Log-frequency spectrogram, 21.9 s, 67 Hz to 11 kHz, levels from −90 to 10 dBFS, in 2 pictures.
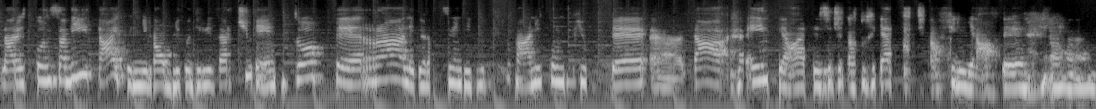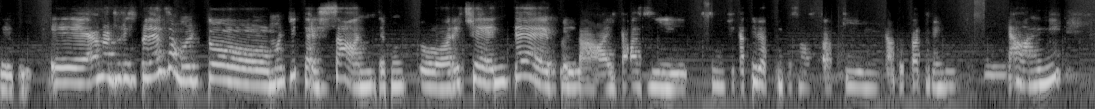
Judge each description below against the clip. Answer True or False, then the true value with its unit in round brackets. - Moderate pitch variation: True (4.1 semitones)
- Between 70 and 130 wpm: True (120 wpm)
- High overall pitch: True (215 Hz)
